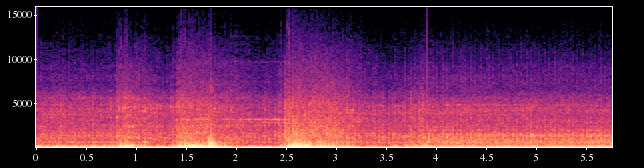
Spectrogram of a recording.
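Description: A motorcycle engine idles with a steady, deep rumble close by.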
